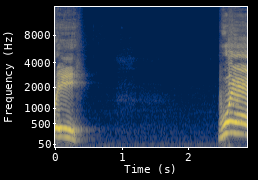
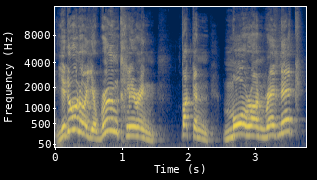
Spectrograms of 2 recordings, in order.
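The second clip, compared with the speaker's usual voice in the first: ordinary talk, nothing marked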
